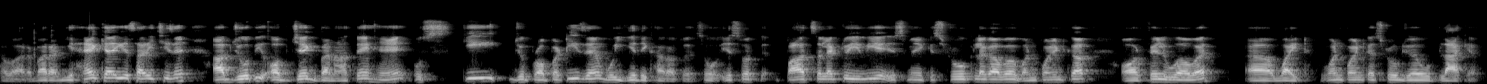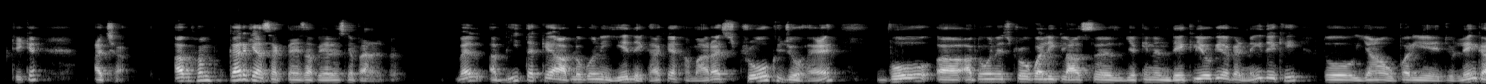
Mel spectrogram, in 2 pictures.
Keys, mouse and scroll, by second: 2.6-7.5 drag, 22.6 click.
